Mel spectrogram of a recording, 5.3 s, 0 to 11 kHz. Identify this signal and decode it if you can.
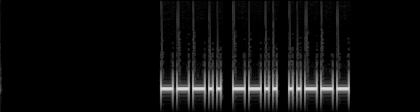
Morse code, heard as a keyed tone, about 24 wpm, 700 Hz. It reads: 8Z2
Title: Speed-Racing - Three Letter-Number Combinations - 20wpm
